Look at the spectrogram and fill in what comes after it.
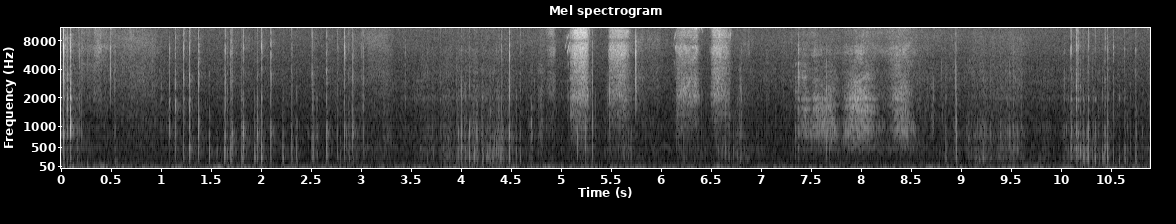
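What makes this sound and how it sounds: Fingertips scratch and strum across the dense nylon bristles of a dark blue plastic paddle hairbrush with a gold handle, held up in the air. The result is a quiet run of rapid, crisp ticks and flicks, broken by short bright rasping sweeps, with a low steady hum underneath.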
